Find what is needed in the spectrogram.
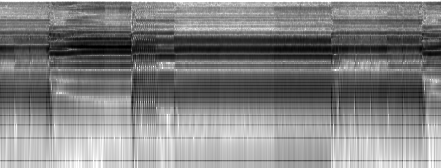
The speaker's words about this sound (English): This is a cordless phone.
